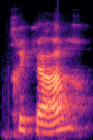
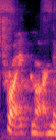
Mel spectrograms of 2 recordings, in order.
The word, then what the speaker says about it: Tricart: Her last name is French, so I can't pronounce it, but it's you can pronounce it. Tricart, but you can say it's Tricart.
